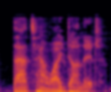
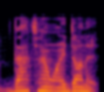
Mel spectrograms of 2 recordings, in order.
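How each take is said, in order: First: That's leaned on, level pitch; plain bragging repeat; plain boast. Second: How lifted high and pressed; triumphant repeat with how raised; stress on how. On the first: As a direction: stress on That's, falling. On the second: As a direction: hit how, higher boast. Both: Acted.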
